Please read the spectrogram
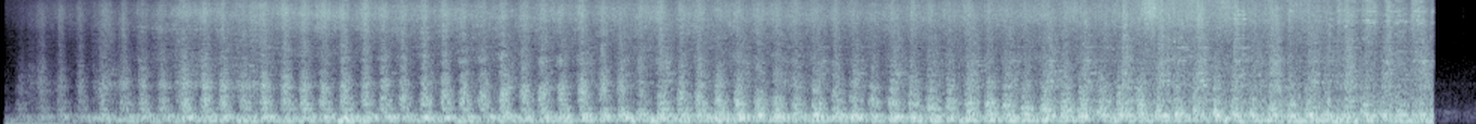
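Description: Sound of a train running, with a fast, even beat; it fades in over the first second or two and cuts off suddenly at the end.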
